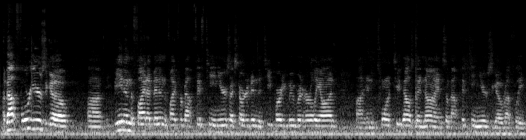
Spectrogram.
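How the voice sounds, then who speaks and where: A man giving a rousing, folksy talk to a packed town hall, projecting his voice with emphatic, loud delivery. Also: fairly high pitch, steady tone, fairly quick, noisy background. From lives in Texas. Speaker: political speaker at a town hall. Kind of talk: rousing public speech. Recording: echoey hall recorded from a distance.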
